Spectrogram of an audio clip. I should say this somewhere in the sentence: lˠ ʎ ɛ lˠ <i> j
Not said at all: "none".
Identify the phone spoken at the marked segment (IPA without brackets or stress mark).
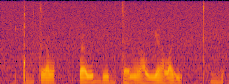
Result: e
